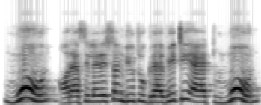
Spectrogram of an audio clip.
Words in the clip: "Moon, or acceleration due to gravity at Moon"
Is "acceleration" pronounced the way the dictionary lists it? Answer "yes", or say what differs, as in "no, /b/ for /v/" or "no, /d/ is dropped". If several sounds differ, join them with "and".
no, /k/ is dropped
